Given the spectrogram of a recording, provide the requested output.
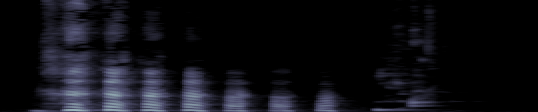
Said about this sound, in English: and you can't see this, listeners, but I'm drinking some water here because I am parched.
